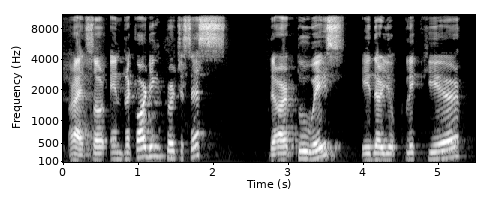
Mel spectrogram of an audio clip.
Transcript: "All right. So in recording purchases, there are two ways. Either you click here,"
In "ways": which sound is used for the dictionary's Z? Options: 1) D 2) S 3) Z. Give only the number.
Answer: 2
